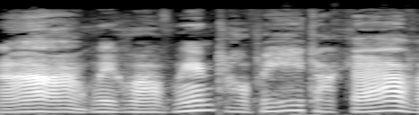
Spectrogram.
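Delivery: put-on creepy way of talking. Imitating a character who keeps pursuing a woman: imitating a creepy character's way of talking. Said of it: "Why are you talking like that?".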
